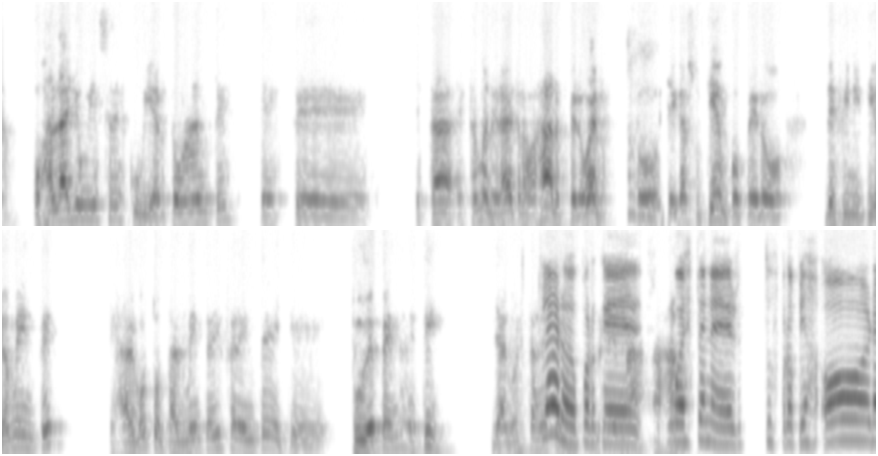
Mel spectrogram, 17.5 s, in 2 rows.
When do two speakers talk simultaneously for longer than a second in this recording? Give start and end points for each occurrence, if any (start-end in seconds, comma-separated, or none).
14.1-15.7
